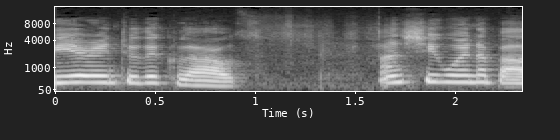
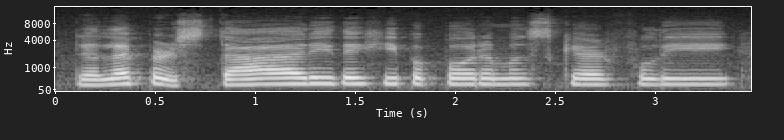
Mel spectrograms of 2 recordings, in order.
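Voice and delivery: ordinary delivery

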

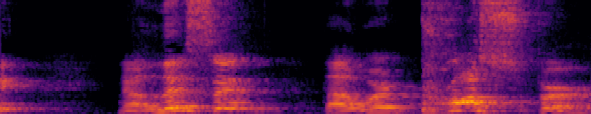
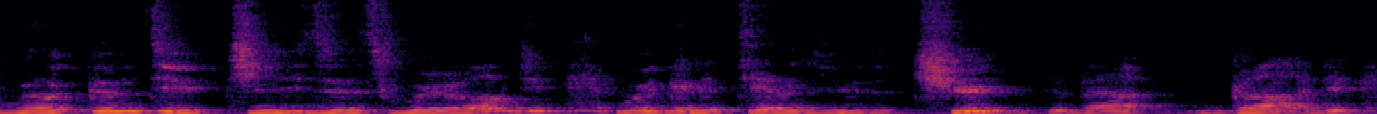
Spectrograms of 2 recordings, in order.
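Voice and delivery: put-on devil voice, lightly played; devil posing as host; 6 dB quieter than usual. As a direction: greet the kids as a sly impostor host. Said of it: "the devil tried to tell them".

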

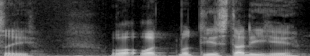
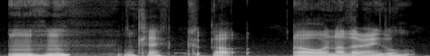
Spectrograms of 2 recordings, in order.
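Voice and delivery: ordinary talk, nothing marked

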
